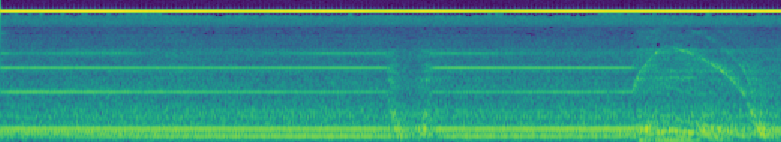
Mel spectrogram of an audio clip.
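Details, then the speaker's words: Redvision X-series PTZ CCTV camera datum check, checking alignment and wiper motor: steady electronic whine, then short whirring sweep rising and falling as head moves; normal wiper motor self-test. "so when at midnight it will do this what it's doing now is it's checking its alignment to see if it's being moved also checks the wipers working"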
